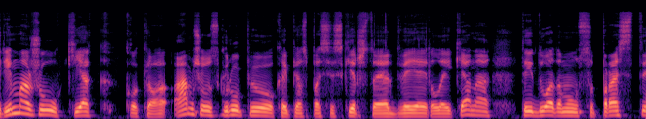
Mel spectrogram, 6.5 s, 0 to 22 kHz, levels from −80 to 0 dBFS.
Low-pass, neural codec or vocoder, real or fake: 14.4 kHz; none; real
